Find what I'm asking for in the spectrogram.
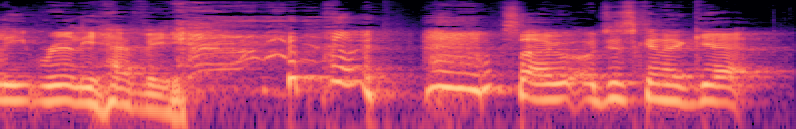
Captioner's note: person laughing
